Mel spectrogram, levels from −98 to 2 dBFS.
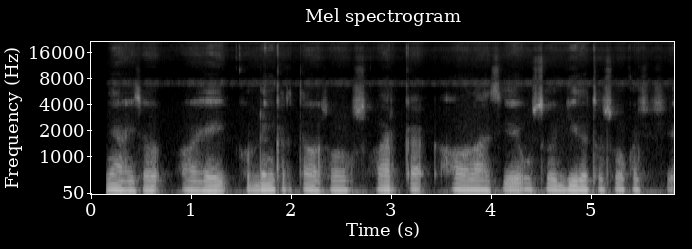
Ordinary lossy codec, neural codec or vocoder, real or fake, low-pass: none; none; real; none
